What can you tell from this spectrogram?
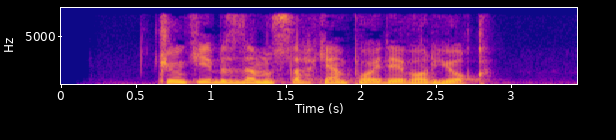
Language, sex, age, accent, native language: Uzbek, male, 18-24, Surxondaryo, Uzbek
